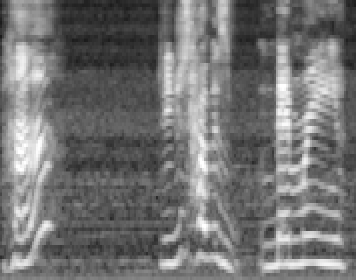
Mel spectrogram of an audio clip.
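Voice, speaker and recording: A woman streaming a video game with casual live reactions, talking in a rambling, excitable, blunt way. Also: high-pitched, takes it slowly, rough recording.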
